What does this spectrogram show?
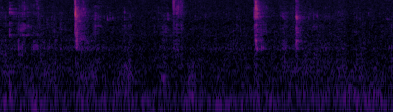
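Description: Faint chewing of a mouthful of spaghetti, with about four short soft mouth clicks, the loudest about a second in.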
